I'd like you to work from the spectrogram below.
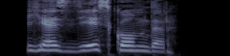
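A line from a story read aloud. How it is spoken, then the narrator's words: Hysterical shout. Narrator (Russian): прикрикнула я истерически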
